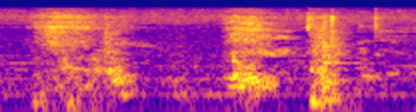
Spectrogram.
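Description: Bible pages being turned: three short, faint rustles, two of them close together past the middle.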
